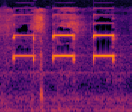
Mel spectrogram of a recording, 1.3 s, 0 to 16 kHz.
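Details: 2000-2006 T1N Sprinter (Dodge/Mercedes/Freightliner) that won't start: repeating high double-tone beeps with no cranking and a start error on the dash, often from the WSP/SKM immobilizer module, the ECM or the key chip.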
